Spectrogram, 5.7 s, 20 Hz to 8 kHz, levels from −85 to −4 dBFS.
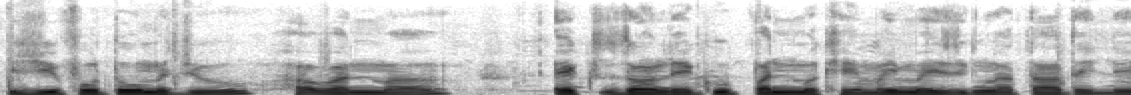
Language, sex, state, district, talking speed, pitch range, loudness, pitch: Wancho, male, Arunachal Pradesh, Longding, 180 wpm, 130-150 Hz, -16 LUFS, 140 Hz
